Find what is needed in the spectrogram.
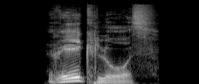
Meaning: without movement, motionless
- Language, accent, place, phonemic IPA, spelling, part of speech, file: German, Germany, Berlin, /ˈʁeːkˌloːs/, reglos, adjective, De-reglos.ogg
